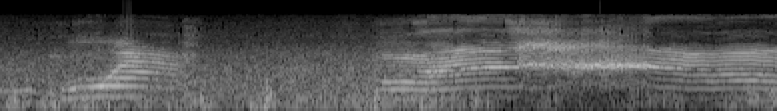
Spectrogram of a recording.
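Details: Infant crying: rising, wailing cries in short bursts while an adult talks nearby, urging him to cry for the camera, in a small room.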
